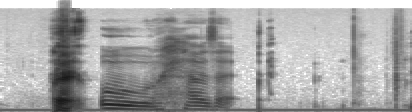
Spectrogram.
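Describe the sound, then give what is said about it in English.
A loud burp breaks out with a short sharp burst, then stretches into a long, croaky, drawn-out belch. A few faint clicks follow in the quiet afterwards. “I think that the burp is aware of how juicy this tea is.”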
